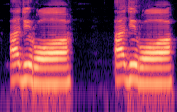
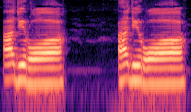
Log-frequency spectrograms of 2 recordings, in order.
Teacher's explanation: جیم حروف قلقلہ میں سے ہے تو یہاں پر آپ اس کو ہلا کر پڑھیں گے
